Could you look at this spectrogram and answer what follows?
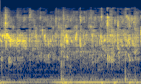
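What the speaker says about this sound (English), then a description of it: "Drains back in there." Water drains back into a hydroponic reservoir cart while a pump runs, a faint, steady trickle and splash over a low hum.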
